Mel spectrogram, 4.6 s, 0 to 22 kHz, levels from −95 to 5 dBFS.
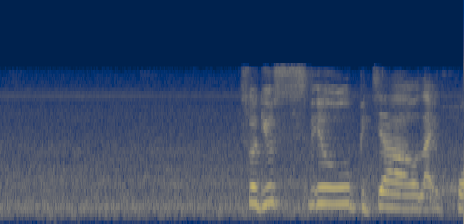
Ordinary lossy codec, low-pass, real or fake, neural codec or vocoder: MP3, 64 kbps; 7.2 kHz; real; none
